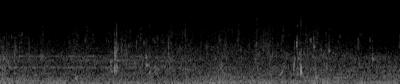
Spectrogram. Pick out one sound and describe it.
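Water splashes around someone wading.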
